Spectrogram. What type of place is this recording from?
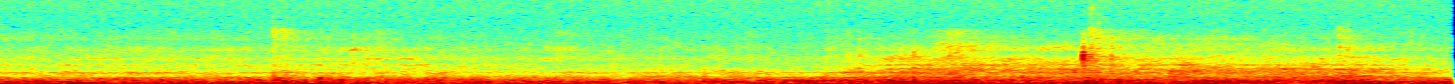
residential area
